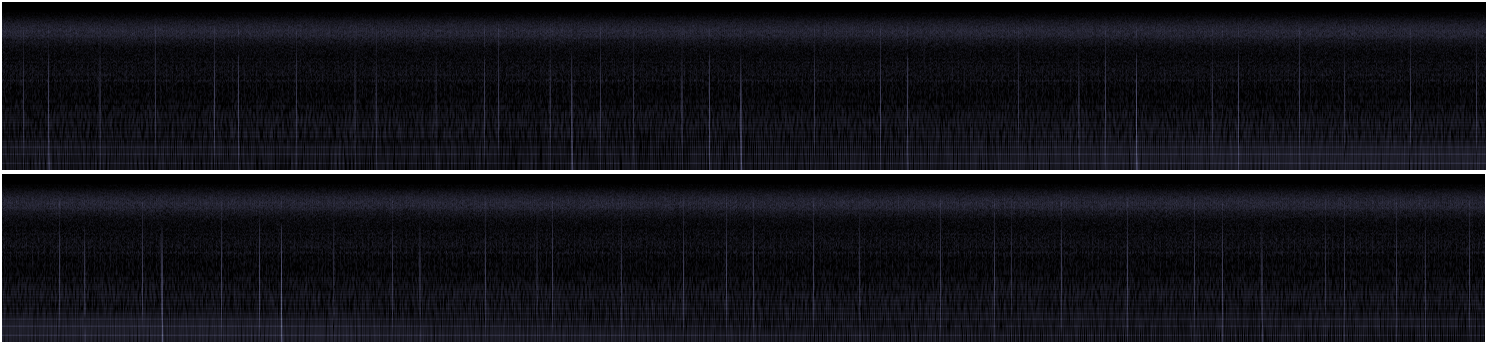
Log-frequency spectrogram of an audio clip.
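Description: Steady mains hum and hiss with scattered sharp clicks, one or two a second: the background noise of a film or tape transfer, with no live sound from the race.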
